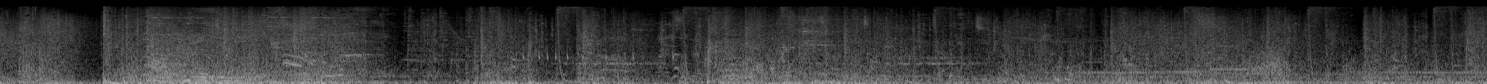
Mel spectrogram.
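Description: Fantasy battle sound effects of spells and weapons whoosh, crackle and clash.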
